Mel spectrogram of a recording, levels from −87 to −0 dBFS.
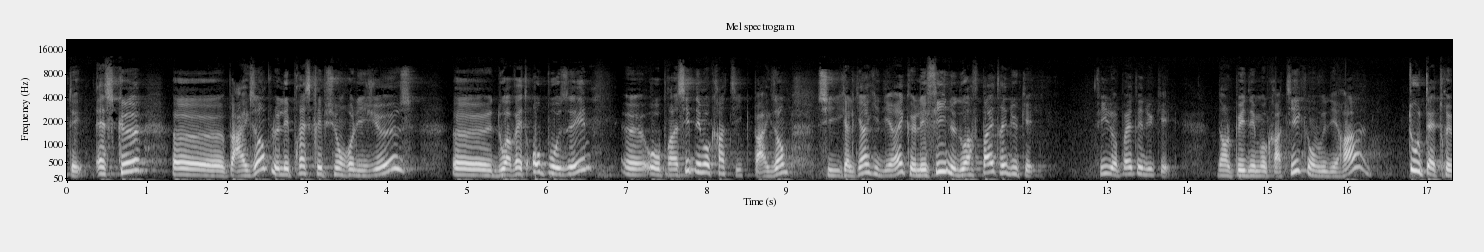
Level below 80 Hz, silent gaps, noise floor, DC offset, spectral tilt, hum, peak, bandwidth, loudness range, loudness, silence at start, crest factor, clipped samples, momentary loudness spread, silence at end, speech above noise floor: -62 dBFS; none; -57 dBFS; under 0.1%; -6 dB/octave; none; -6 dBFS; 11 kHz; 5 LU; -20 LUFS; 0.05 s; 14 dB; under 0.1%; 11 LU; 0 s; 38 dB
